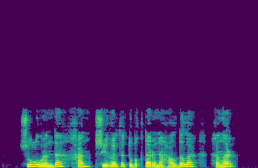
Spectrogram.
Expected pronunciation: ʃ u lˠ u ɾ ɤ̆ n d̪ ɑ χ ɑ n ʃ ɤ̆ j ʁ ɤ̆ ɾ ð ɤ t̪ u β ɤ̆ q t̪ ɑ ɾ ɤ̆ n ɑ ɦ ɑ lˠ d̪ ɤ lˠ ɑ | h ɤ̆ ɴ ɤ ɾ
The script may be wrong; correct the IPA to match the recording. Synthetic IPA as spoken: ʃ u lˠ u ɾ ɤ̆ n d̪ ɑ χ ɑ n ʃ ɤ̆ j ʁ ɤ̆ ɾ ð ɤ t̪ u β ɤ̆ q t̪ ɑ ɾ ɤ̆ n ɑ ɦ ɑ lˠ d̪ ɤ lˠ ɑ | h ɤ̆ ɴ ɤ ɾ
